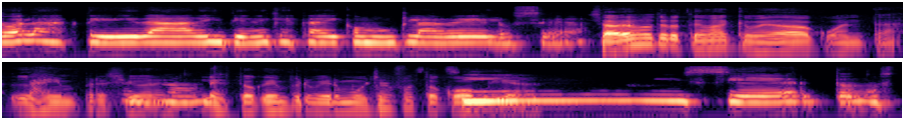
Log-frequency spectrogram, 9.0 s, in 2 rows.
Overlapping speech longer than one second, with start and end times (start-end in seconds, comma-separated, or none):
none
